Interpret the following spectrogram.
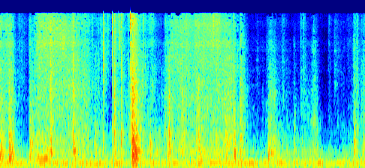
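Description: A craft knife slitting the tape that holds a clear plastic blister tray shut: scraping and crackling of tape and thin plastic, with repeated sharp clicks and a louder click about two seconds in.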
